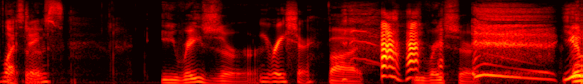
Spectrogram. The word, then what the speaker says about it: Erasure: It sounds like eraser, but I wasn't trying to say eraser. I was trying to pronounce the sure part.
